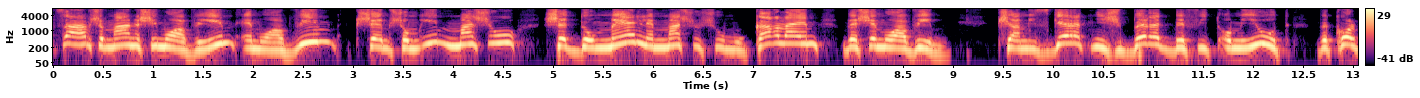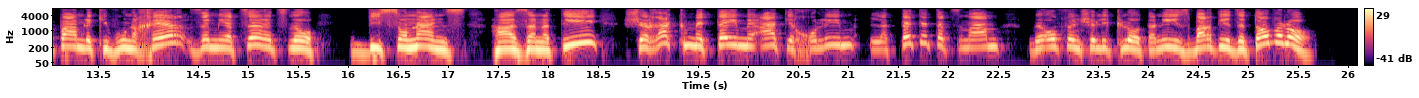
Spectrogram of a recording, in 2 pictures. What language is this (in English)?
Hebrew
